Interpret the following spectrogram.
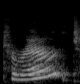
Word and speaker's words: terroir: terroir.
